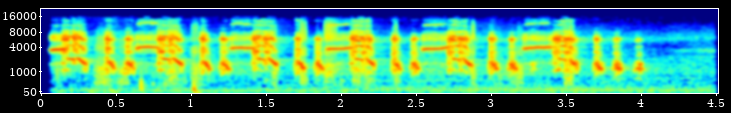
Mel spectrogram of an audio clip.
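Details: Francolin (teetar) calling: harsh, rasping squawked notes in quick clusters, each with a thin whistled tone, about 94 notes a minute with short pauses between phrases and no other clear sounds.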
